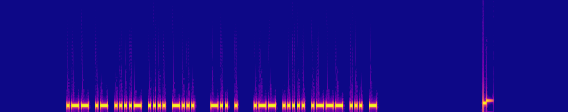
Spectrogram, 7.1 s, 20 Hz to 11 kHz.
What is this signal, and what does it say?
Morse code, heard as a keyed tone, about 40 wpm, 700 Hz. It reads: WA4HB DE W5JST
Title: USA Callsign DE Callsign - 5 Characters - 40wpm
